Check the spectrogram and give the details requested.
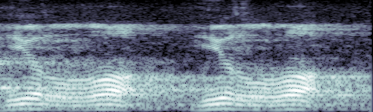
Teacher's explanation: Jadi ra itu fathahnya pakai o, tapi lidahnya gerak getar ya.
